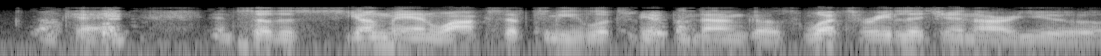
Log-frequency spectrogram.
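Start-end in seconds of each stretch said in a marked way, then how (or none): 4.0-5.5 put-on thick Russian accent throughout. Retelling what a young man asked the speaker, heavy Russian accent. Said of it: "he had like this heavy Russian accent".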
